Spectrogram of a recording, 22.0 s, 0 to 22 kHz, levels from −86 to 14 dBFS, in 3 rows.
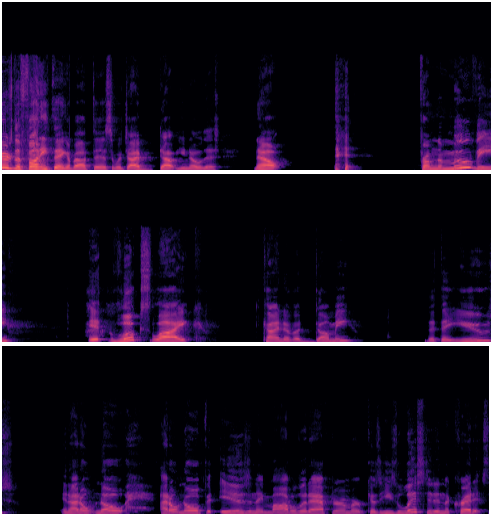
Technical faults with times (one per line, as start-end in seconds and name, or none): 0.02-0.54 microphone overload
1.02 microphone volume stepped down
